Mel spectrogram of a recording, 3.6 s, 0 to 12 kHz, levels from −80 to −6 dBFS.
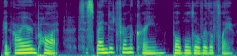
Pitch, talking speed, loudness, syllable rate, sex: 195 Hz, 185 wpm, -16 LUFS, 5.8 syllables/s, female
